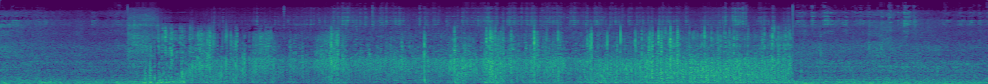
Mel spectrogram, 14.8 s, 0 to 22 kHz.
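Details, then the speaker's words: BMW 1 Series while driving: irregular metallic clattering from the rear brake, persistent like a stone in the disc. Cause found to be handbrake shoes fitted upside down: rear brake rattle from incorrectly fitted handbrake shoes. "driving along we've got this rattling noise going on oh we got a noise on the one series coming from the back sounds like it's got a stone in the brake disc or"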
